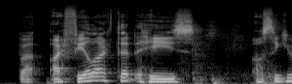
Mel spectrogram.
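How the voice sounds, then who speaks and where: Against a silent background in a very clean recording, a plain, everyday voice speaks. The pace is fairly slow and the intonation lively. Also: man. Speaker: podcast host. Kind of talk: casual chat.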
